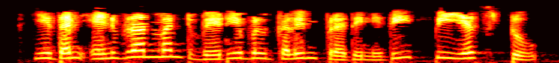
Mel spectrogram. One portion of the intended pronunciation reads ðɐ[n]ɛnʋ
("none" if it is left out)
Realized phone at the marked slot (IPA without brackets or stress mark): n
